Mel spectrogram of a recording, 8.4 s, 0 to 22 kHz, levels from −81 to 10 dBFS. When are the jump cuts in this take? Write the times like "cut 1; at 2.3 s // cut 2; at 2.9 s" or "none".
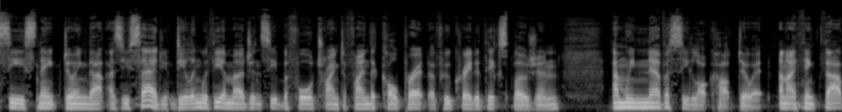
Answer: cut 1; at 1.7 s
